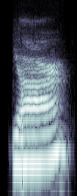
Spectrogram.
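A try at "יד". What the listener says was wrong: Yad. That's a Dalet. It's hard.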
